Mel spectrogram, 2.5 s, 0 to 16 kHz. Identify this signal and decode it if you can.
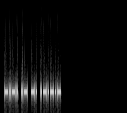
Morse code, heard as a keyed tone, about 52 wpm, 690 Hz. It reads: CAN.
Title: Sentences from Top 1000 Words - Review Part 5 - 50wpm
